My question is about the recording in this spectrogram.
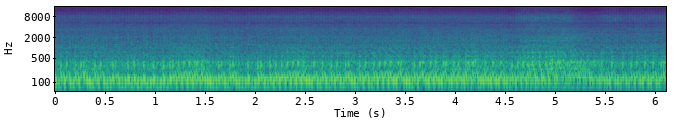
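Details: Yamaha Vega ZR with swapped Mio cylinder, 200cc, 66mm piston, standard stroke, Tiger cam, open header exhaust, test run after long storage: loud, raspy drone at fairly steady speed; carburettor not yet set, running quite lean.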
